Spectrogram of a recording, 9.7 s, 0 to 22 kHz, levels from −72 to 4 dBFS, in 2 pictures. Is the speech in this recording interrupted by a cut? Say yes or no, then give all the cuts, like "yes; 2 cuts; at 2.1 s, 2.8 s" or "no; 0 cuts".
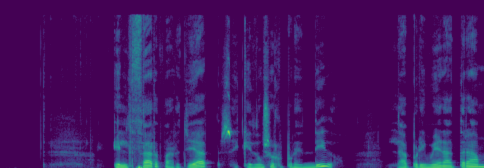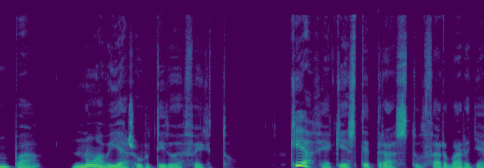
yes; 3 cuts; at 1.0 s, 2.6 s, 7.7 s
